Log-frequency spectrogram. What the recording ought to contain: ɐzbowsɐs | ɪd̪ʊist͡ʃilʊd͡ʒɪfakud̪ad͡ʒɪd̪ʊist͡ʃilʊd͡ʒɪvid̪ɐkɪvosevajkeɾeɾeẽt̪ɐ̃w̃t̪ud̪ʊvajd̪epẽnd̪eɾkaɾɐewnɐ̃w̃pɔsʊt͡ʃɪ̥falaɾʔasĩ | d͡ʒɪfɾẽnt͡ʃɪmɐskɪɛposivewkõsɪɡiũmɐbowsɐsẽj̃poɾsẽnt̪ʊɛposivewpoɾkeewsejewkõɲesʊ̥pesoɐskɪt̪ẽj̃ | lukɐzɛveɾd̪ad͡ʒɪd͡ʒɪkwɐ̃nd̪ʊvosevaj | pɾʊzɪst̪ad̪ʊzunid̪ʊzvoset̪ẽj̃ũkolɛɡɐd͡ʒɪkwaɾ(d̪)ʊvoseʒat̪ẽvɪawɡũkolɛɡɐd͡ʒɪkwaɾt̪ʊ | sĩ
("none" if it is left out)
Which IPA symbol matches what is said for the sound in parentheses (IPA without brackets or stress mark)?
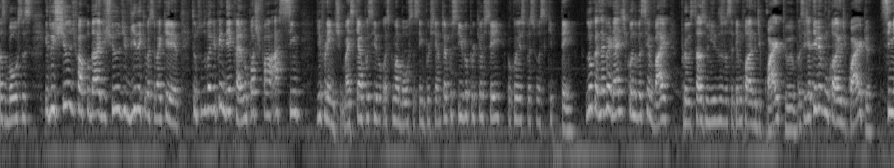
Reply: t̪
